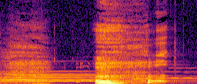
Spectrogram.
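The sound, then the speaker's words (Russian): A person gives a single drawn-out, breathy yawn that swells and then trails off, against a steady electrical hum running through the background. “Зевает.”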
